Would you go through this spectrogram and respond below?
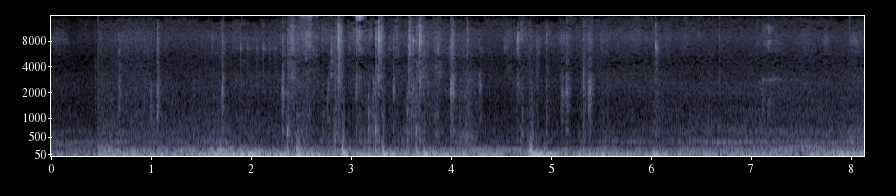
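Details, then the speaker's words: BMW X1 on road, front suspension noise: dull tuk-tuk knocks through steady road rumble when the brakes are tapped; mechanic suspects worn front control arm bushings. "Mas na hora que eu dou uma cutucadinha no freio, a gente percebe que ela bate, tá? Ela faz um tuk-tuk, né?"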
